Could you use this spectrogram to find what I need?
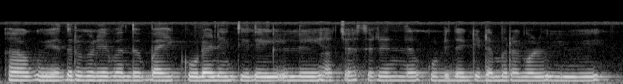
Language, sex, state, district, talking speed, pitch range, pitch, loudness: Kannada, female, Karnataka, Bidar, 125 wpm, 180-185 Hz, 185 Hz, -15 LUFS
